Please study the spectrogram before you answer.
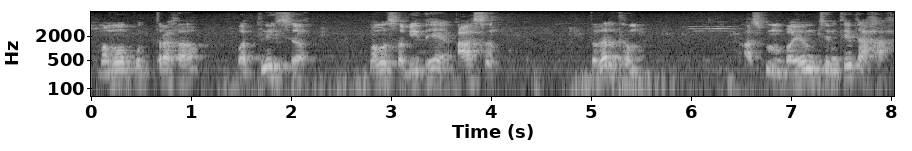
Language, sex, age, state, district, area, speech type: Sanskrit, male, 45-60, Odisha, Cuttack, rural, spontaneous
